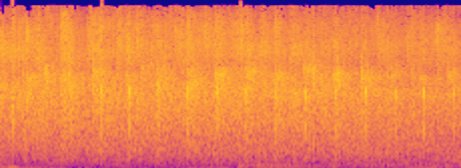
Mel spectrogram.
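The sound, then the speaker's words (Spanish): Steady audience applause for an artist exhibiting his work at the Círculo Mercantil, many hands clapping together in a dense, sustained patter that fills the whole stretch at an even, moderately loud level, with no voices over it. “Un aplauso para él.”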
